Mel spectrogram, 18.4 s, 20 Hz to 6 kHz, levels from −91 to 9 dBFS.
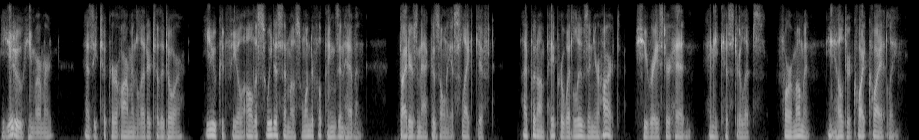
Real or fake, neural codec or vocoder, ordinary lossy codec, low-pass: fake; codec, 16 kHz, 8 kbps, FunCodec, trained on Chinese and English, 25 frames a second; Opus, 64 kbps; 5.4 kHz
